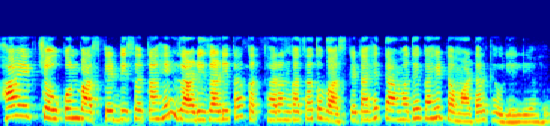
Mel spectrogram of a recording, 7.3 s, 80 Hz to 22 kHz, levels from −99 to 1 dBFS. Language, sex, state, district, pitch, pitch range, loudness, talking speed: Marathi, female, Maharashtra, Sindhudurg, 240 Hz, 225-275 Hz, -18 LUFS, 155 wpm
